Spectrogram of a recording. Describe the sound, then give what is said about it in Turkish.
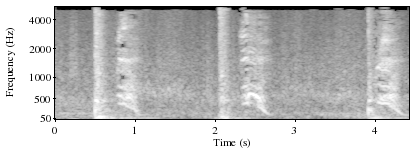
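An iron crowbar bangs on a door in three loud, heavy blows at fairly even intervals, each a sharp impact followed by a brief rattling tail. “İşte kol demirini buldum. Vur bakalım kapıya.”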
